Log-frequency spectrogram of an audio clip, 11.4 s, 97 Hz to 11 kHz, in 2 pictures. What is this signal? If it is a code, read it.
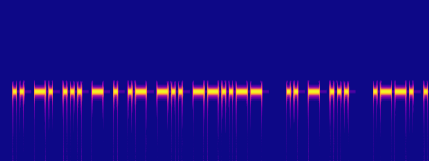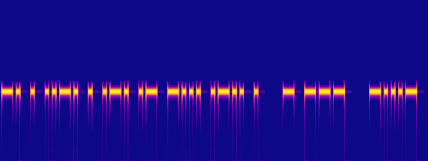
Morse code, heard as a keyed tone, about 25 wpm, 750 Hz. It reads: INSTEAD, ITS PREFERABLE TO <BT>
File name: Archive / 25 WPM / 25WPM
